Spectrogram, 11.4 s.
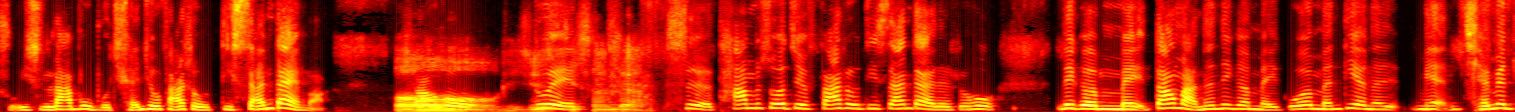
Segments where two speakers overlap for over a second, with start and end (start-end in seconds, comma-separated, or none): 3.0-4.9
